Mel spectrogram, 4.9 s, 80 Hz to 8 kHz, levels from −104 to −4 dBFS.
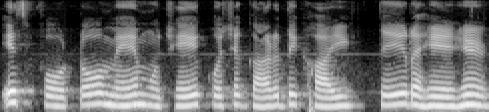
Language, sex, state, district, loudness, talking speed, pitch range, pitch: Hindi, female, Madhya Pradesh, Katni, -16 LUFS, 120 wpm, 195-225 Hz, 210 Hz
